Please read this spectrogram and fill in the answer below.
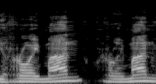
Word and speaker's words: Roiman: See, now this time it's spelled Roiman. So that would be Roman Villa in the main event of a triple hitter that kicks off at 9:30 p.m.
